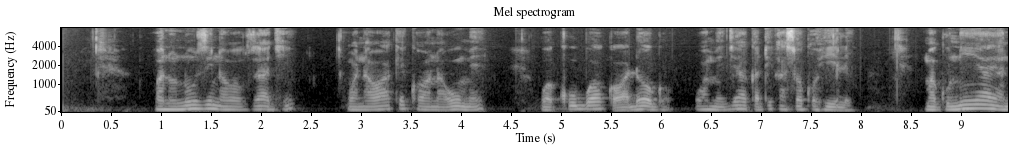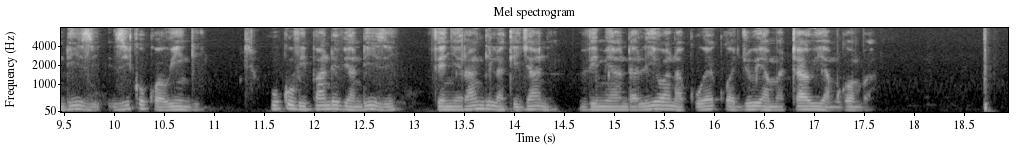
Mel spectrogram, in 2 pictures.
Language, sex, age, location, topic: Swahili, male, 18-24, Kisumu, agriculture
